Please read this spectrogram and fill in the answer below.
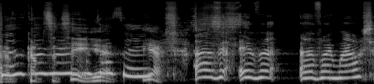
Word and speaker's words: Irvine Welsh: Irvine Welsh, how do you say his name? Irvin Welsh.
